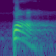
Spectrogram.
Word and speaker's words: pas: Followed by your verb suis, and the next thing that follows is pas. Please, it's not pass. This S is not pronounced at the end.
